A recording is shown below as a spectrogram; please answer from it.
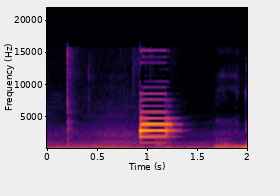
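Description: A motorcycle alarm siren gives one short, high-pitched beep about a second in, answering a press of the alarm remote to switch the system on.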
